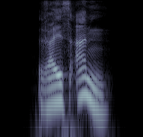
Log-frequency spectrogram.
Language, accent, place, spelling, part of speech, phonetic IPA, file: German, Germany, Berlin, reis an, verb, [ˌʁaɪ̯s ˈan], De-reis an.ogg
- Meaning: 1. singular imperative of anreisen 2. first-person singular present of anreisen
